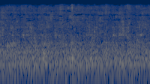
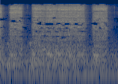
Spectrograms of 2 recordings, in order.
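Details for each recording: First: Combi boiler radiator being bled at its air valve: smooth, even hiss of water with no spitting or gurgling, so no air remains inside. Boiler pressure then falls slowly. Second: Heating radiator (combi boiler system) bleed valve opened during pre-winter maintenance: sharp steady hiss in bursts as trapped air vents out.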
